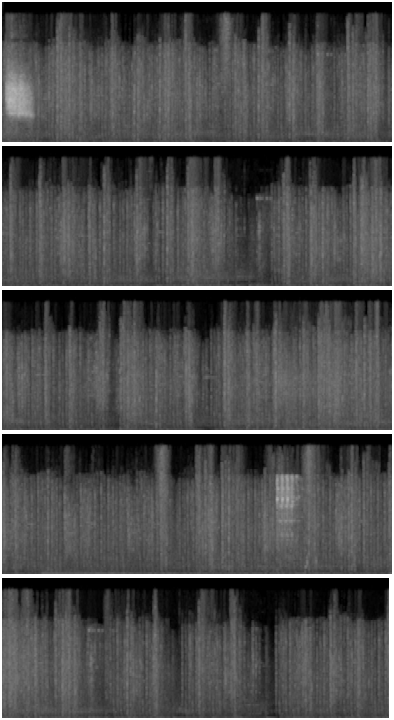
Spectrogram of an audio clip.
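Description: Rapid weapon fire in the action roguelite Grind Survivors at about twelve shots a second, a dense, steady rattle of shots mixed with bursts and explosions running nonstop, with a voice talking over it at times.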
